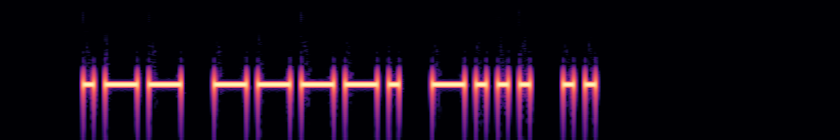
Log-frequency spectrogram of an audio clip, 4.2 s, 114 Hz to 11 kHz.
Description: Morse code, heard as a keyed tone, about 23 wpm, 700 Hz. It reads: W9BI
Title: USA Call Signs - 4 Characters - 3x Character Spacing - 22wpm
